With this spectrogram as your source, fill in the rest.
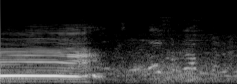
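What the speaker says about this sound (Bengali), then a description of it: "এই যে বাছুর রয়েছে" A cow gives one long, loud moo close by at a busy cattle market, then it breaks off and leaves a murmur of crowd chatter behind.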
